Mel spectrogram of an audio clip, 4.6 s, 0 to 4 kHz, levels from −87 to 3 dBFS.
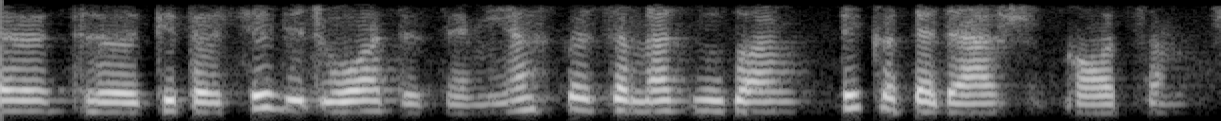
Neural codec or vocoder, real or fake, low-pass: codec, 16 kHz, 1.1 kbps, Voila-Tokenizer; fake; 3.6 kHz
